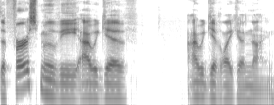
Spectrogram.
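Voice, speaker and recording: A man with a fairly low pitch talks in an ordinary speaking voice. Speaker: guest on podcast. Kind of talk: casual chat. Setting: home studio.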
